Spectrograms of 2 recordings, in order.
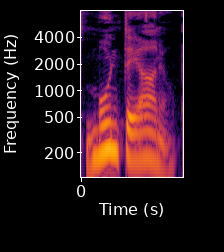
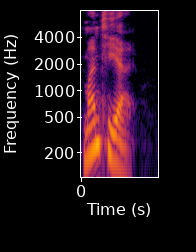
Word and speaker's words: Munteanu: It is meant to be in Romanian pronounced with that U the way it is, Munteanu, but I never pronounced it that way. I pronounce it Munteanu. I've anglicized it.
